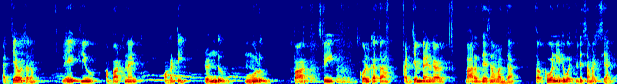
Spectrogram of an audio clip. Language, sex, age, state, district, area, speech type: Telugu, male, 18-30, Andhra Pradesh, N T Rama Rao, rural, read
